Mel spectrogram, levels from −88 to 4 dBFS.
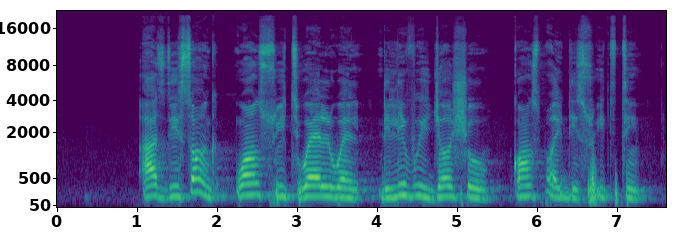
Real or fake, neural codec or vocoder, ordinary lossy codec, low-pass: real; none; none; none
